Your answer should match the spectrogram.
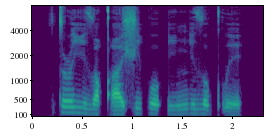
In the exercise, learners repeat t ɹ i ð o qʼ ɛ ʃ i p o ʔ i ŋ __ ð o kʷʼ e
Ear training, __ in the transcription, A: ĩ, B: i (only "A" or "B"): B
